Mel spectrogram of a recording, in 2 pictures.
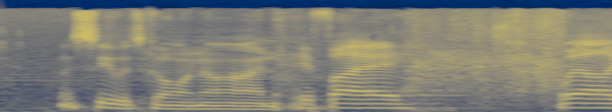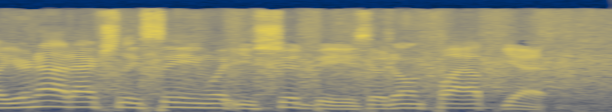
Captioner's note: applause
